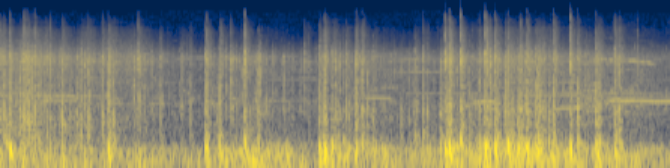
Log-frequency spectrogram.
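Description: Fireworks display: aerial shells bursting in rapid, overlapping bangs and crackles over a low rumble. The bursts come thickest about four seconds in and again in the last few seconds.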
